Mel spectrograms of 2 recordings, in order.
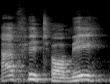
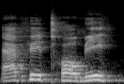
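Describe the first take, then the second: Both takes have the same delivery.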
